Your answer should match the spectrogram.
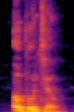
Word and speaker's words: Ubuntu: Ubuntu.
